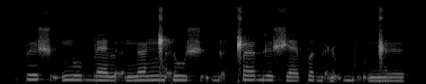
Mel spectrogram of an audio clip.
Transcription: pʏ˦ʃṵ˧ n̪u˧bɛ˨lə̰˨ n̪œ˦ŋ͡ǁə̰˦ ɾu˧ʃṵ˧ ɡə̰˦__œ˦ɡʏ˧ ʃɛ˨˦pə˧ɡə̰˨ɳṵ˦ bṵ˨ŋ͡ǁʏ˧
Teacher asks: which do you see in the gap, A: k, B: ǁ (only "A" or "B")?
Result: B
